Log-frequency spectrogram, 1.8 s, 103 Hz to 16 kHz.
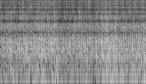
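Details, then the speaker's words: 1969 Evinrude 55 hp outboard, started without choke, after fixing a ground wire that had caused erratic running: steady, even idle with a smooth low burble and no misses; normal idle. "crank it up which is always cranked right up and I sit there and let that sucker run for about 45 minutes idle perfect never missed so that was it"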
